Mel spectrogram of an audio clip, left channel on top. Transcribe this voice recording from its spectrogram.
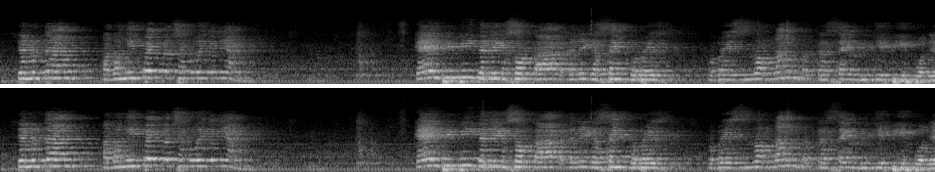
sementara abang ipet kat sa kulay kanyang KNPP dari sorta dari kaseng kabay slot lang kaseng BJP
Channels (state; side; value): normal; both; correlation 0.70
